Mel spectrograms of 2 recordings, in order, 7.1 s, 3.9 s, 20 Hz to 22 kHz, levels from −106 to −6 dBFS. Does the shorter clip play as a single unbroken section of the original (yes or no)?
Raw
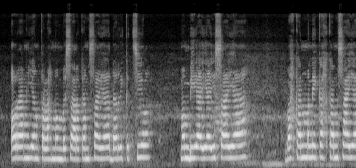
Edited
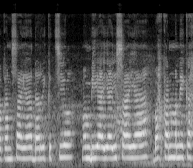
no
